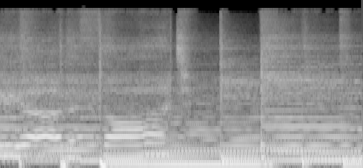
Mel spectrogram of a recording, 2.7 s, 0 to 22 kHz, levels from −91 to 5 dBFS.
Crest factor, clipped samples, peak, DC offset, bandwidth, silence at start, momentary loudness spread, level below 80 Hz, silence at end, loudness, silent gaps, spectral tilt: 10 dB; under 0.1%; 0 dBFS; under 0.1%; 17.5 kHz; 0 s; 3 LU; -14 dBFS; 0 s; -10 LUFS; none; -5.5 dB/octave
